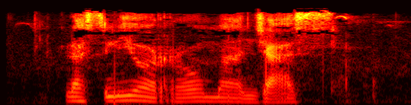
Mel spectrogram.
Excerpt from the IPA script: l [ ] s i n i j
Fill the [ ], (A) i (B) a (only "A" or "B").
B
